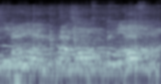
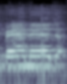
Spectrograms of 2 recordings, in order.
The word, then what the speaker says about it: banned: all my Spanish speakers banned past tense banned if cigarettes are banned like a music band one syllable if you say baned oh it'll I'll notice it you know sound a little weird me okay those y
